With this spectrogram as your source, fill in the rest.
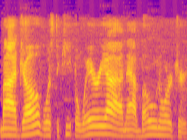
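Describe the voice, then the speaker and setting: Putting on a character voice in a drawling Texan accent, a man talks at a moderate pace with a fairly high pitch. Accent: Texan cowboy drawl. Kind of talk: intense put-on cowboy voice. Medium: game stream. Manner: drawling, laconic, wild-west slang.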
